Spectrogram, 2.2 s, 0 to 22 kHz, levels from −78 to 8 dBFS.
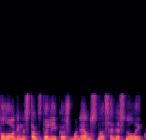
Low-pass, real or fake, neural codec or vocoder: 7.2 kHz; fake; codec, 16 kHz, about 1 kbps, DyCAST, with the encoder's durations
